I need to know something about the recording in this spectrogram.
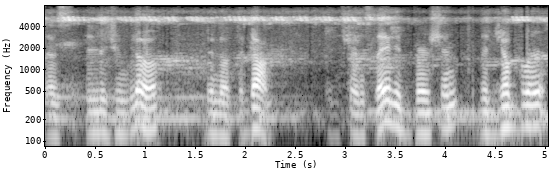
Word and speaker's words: Le Jongleur de Notre Dame: Its original title was Our Lady's Juggler, Le Jongleur de Notre Dame, pronounced as Le Jongleur de Notre Dame.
